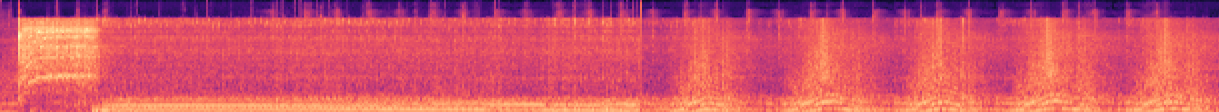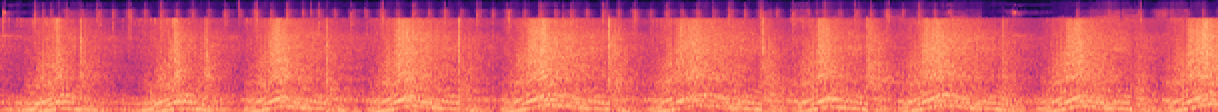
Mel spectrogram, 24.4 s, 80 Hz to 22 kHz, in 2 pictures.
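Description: A Kawasaki Ninja ZX-25R engine with an aftermarket exhaust idles briefly, then the loud, throaty exhaust is blipped in a steady rhythm, roughly once per second, rising and falling again and again.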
